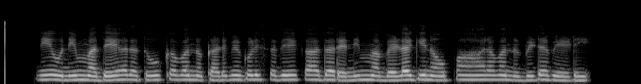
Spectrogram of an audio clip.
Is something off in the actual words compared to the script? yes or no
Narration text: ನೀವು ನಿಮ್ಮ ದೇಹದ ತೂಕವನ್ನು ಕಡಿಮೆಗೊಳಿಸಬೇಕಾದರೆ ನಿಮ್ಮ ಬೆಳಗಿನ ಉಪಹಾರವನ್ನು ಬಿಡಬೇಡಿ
no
